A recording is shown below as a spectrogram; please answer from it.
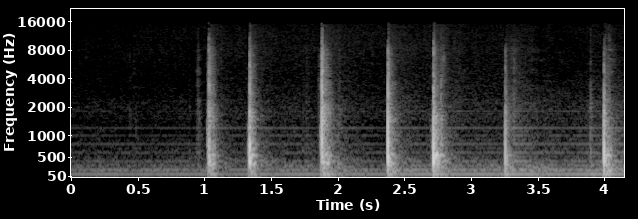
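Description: About seven sharp, separate clicks or taps at uneven intervals, starting about a second in, over a faint steady hum.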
